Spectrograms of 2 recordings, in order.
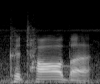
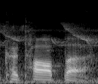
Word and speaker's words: Catalpa: Native American word but it's spelled and pronounced a little bit different than the Native Americans who pronounced it Catawba rather than Catalpa so the southern Catawba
